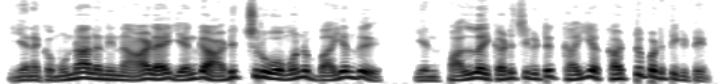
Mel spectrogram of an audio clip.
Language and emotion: Tamil, angry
